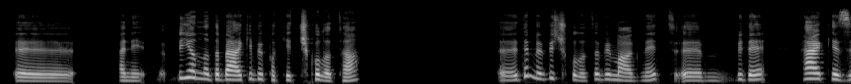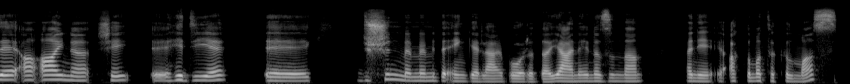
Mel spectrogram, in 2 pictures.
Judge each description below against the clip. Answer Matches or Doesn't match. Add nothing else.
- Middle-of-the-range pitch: Matches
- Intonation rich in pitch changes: Matches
